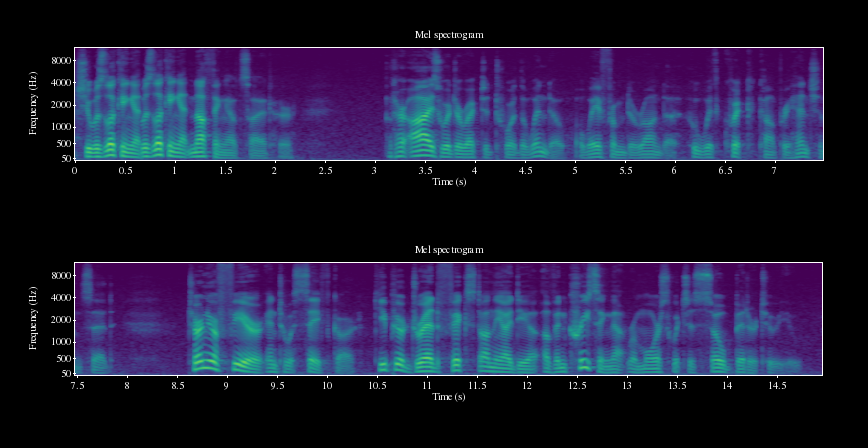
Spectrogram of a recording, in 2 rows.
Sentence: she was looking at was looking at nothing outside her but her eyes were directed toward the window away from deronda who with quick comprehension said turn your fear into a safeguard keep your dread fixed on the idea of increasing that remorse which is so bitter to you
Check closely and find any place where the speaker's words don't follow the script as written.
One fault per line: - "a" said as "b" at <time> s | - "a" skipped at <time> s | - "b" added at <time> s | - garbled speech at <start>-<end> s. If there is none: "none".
none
